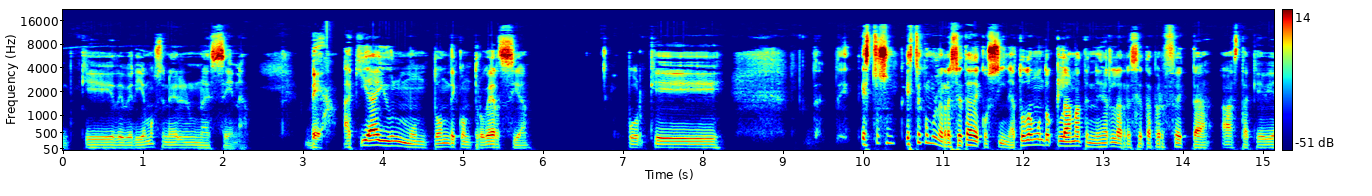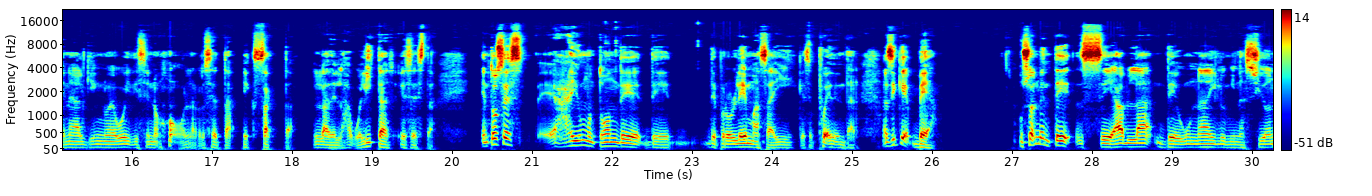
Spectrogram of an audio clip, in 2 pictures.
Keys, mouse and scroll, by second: 2.4-3.2 scroll down 2, 3.2-3.6 scroll up 2, 19.8-21.0 drag, 22.2 middle click, 23.4-25.0 drag, 25.4 middle click.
